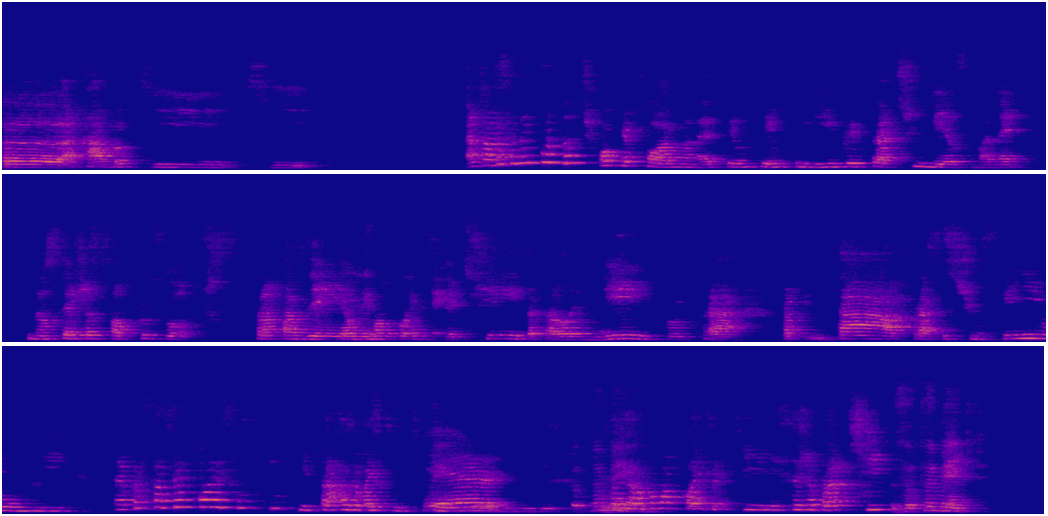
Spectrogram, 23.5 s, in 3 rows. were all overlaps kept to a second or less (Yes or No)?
Yes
